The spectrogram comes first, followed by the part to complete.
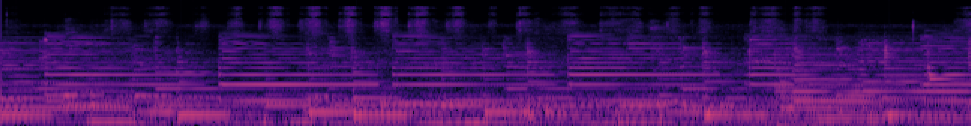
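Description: Background instrumental music with plucked guitar notes.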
